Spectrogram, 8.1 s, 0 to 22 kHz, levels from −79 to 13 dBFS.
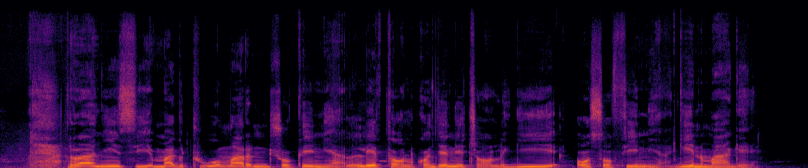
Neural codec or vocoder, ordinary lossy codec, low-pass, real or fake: vocoder, 44.1 kHz, 128 mel bands, Pupu-Vocoder; none; none; fake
